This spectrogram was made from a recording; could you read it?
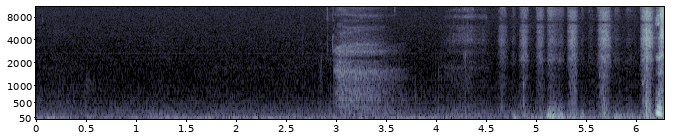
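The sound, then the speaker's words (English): A person sniffs a drink: one longer inhale, then a quick series of short, sharp sniffs growing louder, with no talking. “The sniffer sniffing.”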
